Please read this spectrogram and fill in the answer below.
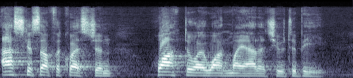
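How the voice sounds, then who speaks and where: This man talks fairly quickly, with lively intonation. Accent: Irish. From Ireland, Cork. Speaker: motivational speaker. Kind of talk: motivational keynote speech. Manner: humorous.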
